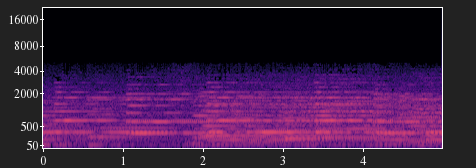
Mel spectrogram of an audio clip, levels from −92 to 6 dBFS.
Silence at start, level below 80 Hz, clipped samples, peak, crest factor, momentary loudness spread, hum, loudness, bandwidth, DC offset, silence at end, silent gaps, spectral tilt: 0 s; -62 dBFS; under 0.1%; -26 dBFS; 14 dB; 6 LU; none; -40 LUFS; 5.2 kHz; under 0.1%; 0 s; none; -4 dB/octave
